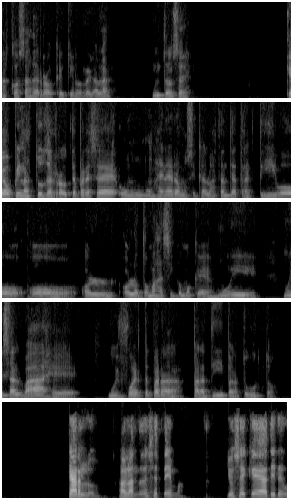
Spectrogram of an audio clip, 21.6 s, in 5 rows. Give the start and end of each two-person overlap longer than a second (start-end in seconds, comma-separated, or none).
none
